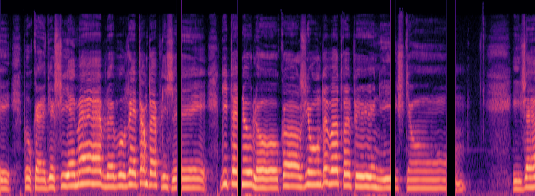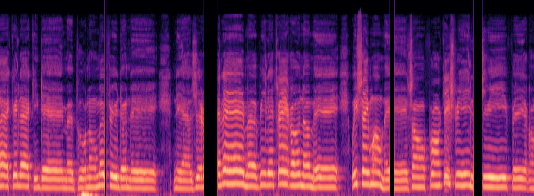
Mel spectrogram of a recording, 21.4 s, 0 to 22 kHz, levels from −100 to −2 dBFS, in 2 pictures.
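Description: The audio drops to a block of digital silence eight times: 3.53–3.62, 4.74–4.83, 7.80–7.90, 8.92–9.10, 12.78–12.82, 14.77–15.05, 18.48–18.58 and 20.16–20.34 s. Most gaps last 93 or 186 ms, which fits a 4096-sample buffer left unfilled once or twice in a row. The program likely missed its deadline. The hard cut to silence, with no fade or filler sound, distinguishes these from a fade dropout or concealed packet loss.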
